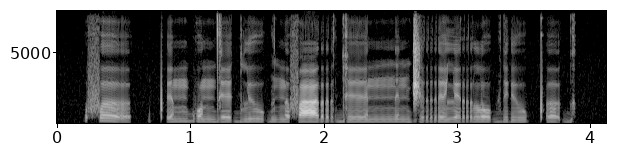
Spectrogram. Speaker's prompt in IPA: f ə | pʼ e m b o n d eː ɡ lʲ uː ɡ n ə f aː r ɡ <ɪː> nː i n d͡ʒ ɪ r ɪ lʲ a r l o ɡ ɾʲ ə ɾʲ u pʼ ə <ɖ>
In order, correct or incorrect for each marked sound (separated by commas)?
correct, incorrect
